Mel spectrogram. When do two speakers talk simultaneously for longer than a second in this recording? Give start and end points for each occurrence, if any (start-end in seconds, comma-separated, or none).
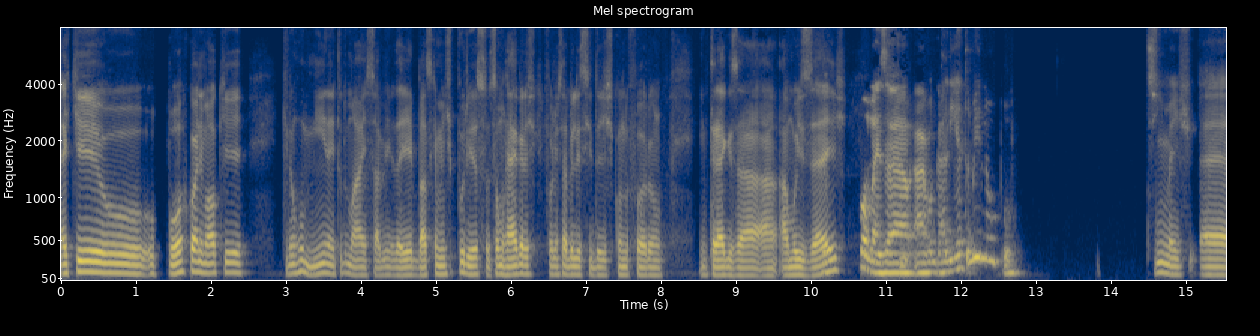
none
